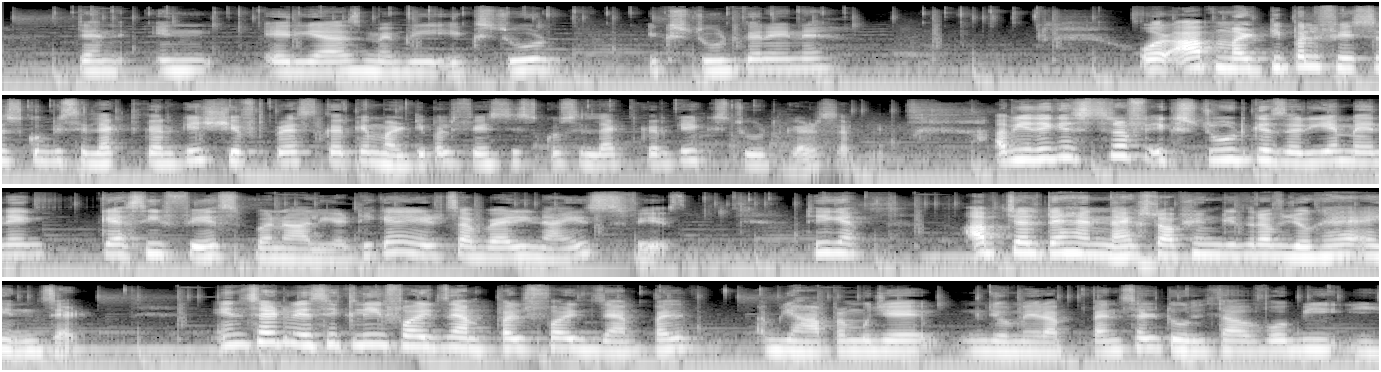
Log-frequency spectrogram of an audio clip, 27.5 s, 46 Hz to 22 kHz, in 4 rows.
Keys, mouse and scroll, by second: 0.4 e, 1.2 e, 1.9 click, 2.3 click, 2.5 click, 2.7 e, 3.9 e, 4.9 e, 5.5 middle click, 8.3 middle click, 8.7 e, 10.0 Tab, 10.6 drag, 11.0-13.5 middle drag, 13.8-14.1 middle drag, 14.6 middle click, 15.7-17.3 middle drag, 18.4 Tab, 21.3 middle click, 23.8 click, 24.8 shift+middle click, 27.0 shift+middle click.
